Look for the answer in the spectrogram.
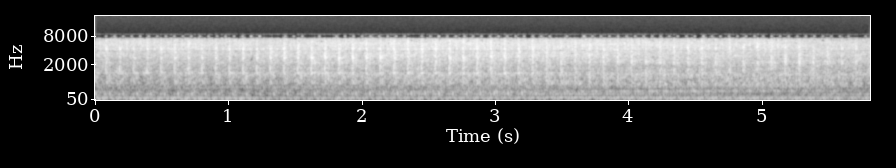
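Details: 2003 Ford Crown Victoria V8 idling: steady deep rod knock, about three a second, from oil starvation after timing chain guide pieces clogged the oil pickup during a WOT run following the J-mod; gone after cleaning the pan and new oil.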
